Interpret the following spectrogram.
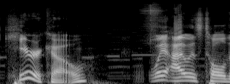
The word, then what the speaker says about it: Kiriko: I was told that you say it is kiriko kiriko instead of here Rico or heriko right like that's like the Americanized way but it's like kitty is how you're supposed to say it like kiriko apparently so that's apparently how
